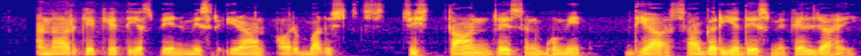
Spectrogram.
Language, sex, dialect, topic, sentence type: Magahi, male, Southern, agriculture, statement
